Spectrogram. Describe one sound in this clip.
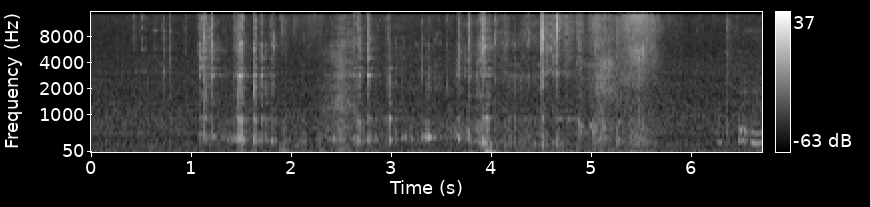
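A plastic container rattles and clicks in a woman's hands.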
